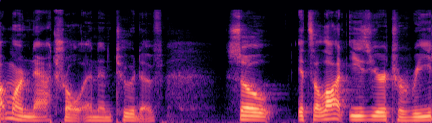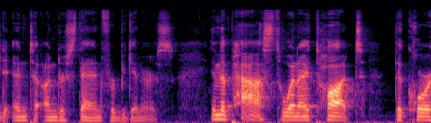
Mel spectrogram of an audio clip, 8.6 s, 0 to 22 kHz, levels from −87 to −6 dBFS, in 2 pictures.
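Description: Nothing stood out as a technical fault on listening to this recording.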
